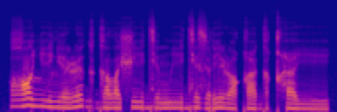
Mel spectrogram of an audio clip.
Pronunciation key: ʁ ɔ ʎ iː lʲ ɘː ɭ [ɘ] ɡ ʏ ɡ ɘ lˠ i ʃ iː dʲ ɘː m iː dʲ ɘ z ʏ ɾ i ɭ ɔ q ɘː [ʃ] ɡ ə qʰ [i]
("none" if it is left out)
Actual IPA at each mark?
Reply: ɘ, none, iː

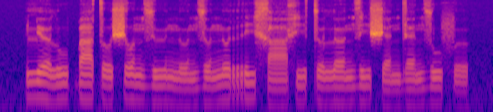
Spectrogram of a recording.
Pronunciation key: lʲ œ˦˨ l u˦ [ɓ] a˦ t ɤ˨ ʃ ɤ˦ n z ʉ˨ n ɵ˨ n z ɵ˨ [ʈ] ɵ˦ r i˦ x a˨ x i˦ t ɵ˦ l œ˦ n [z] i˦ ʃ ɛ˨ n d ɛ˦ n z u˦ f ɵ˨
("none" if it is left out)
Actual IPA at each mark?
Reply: ɓ, n, z

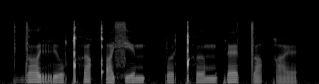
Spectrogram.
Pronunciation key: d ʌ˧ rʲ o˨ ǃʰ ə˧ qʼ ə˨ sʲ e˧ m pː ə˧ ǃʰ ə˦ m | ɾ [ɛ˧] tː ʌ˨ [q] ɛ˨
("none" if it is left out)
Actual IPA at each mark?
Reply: ɛ˧, q

